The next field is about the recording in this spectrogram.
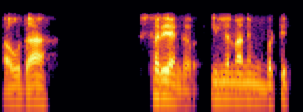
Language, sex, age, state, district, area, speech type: Kannada, male, 45-60, Karnataka, Gadag, rural, conversation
